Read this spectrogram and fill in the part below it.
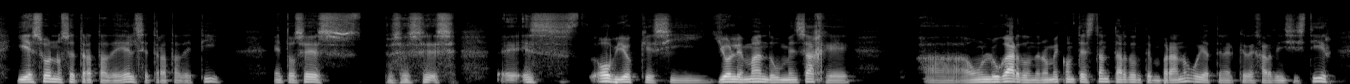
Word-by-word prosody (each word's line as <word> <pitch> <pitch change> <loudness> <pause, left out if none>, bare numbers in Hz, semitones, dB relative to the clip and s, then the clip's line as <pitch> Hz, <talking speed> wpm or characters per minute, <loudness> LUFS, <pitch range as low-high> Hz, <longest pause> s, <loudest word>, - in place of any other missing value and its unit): y 115 +1 +5
eso 135 +5 +4
no 125 -3 +2
se 115 +1 -1
trata 100 -4 -3
de 90 +6 -1
él, 120 - +1
se - - -6
trata 95 -4 -7
de 80 - -8
ti, 130 +6 -8 0.5
entonces 100 +2 0 0.2
pues 95 -1 -8
es 100 -1 -3
es 100 -3 -1 0.4
e 105 0 -5
es 110 -1 -5
obvio, 120 -4 +6
que 105 -3 -2
si 95 0 -6
yo 120 +4 +6
le 115 -1 +5
mando 120 -2 +3
un 105 0 +1
mensaje 100 -4 -1 0.7
a 90 0 -8
un 110 +3 +2
lugar 125 +3 +7
donde 100 -2 -1
no 105 +1 -1
me 115 +1 0
contestan 120 +2 -1
tarde 110 -2 0
o 105 - -6
temprano 100 +6 -2
voy 120 -5 -1
a - - -5
tener 95 -2 -8
que 100 - -7
dejar 95 +1 -4
de 90 - -6
insistir, 125 - -3
105 Hz, 185 wpm, -22 LUFS, 95-115 Hz, 0.7 s, lugar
